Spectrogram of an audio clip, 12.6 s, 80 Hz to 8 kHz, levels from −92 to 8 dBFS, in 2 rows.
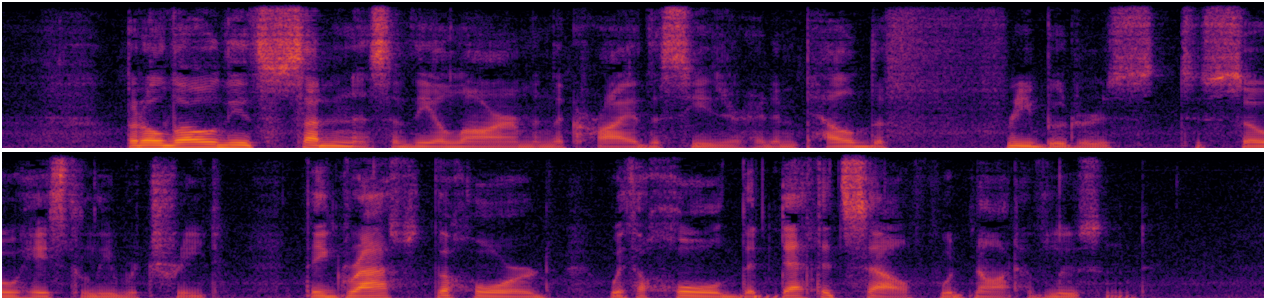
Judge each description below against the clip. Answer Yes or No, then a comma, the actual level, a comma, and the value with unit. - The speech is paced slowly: No, average, 165 wpm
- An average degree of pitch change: Yes, average, 3.3 semitones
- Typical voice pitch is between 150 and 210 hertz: No, very low, 90 Hz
